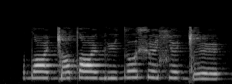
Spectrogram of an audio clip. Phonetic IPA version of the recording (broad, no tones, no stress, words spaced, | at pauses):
dˤøːɡ͡ǀytˤøːɡy doʃøɕøɡ͡ǀø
